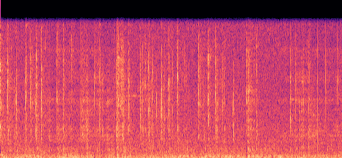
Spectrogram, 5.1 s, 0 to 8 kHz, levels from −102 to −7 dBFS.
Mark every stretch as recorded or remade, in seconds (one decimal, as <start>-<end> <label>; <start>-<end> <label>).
0.0-0.7 recorded; 0.7-1.7 remade; 1.7-4.2 recorded; 4.2-5.1 remade

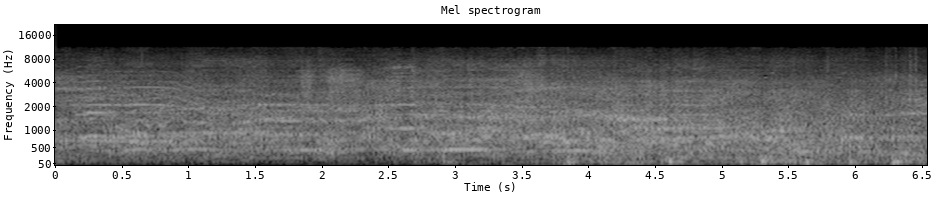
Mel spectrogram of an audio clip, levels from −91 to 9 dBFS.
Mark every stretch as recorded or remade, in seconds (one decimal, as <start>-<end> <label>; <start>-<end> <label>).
0.0-0.4 remade; 0.4-1.1 recorded; 1.1-6.5 remade

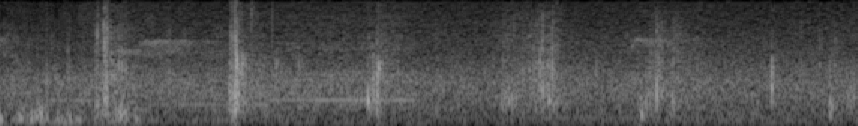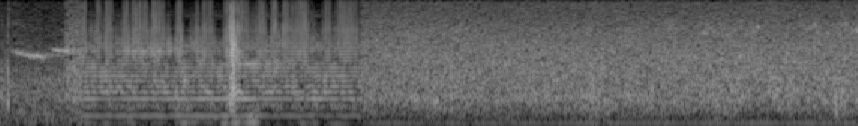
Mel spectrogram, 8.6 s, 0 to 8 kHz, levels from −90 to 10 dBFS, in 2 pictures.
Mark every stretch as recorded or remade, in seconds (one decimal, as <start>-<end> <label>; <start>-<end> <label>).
0.0-4.7 recorded; 4.7-6.1 remade; 6.1-8.6 recorded

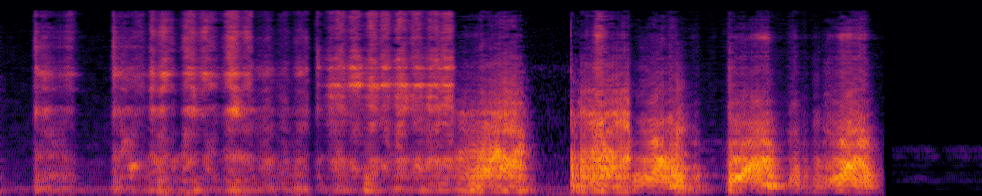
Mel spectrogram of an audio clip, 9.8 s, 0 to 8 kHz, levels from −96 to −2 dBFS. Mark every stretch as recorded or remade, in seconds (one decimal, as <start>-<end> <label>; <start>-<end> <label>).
0.0-5.2 remade; 5.2-5.8 recorded; 5.8-9.8 remade

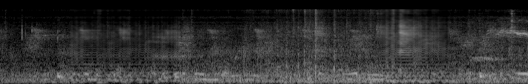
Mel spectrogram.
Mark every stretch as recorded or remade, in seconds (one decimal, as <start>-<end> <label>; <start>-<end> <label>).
0.0-0.7 recorded; 0.7-1.8 remade; 1.8-3.8 recorded; 3.8-4.5 remade; 4.5-5.3 recorded

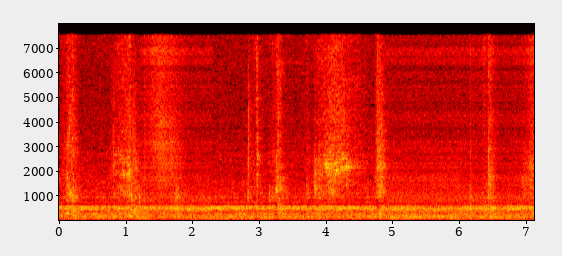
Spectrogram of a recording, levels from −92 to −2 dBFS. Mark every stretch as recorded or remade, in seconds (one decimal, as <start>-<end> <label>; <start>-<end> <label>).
0.0-1.2 recorded; 1.2-2.3 remade; 2.3-4.9 recorded; 4.9-7.1 remade

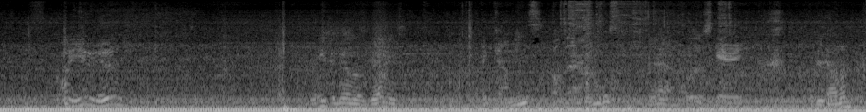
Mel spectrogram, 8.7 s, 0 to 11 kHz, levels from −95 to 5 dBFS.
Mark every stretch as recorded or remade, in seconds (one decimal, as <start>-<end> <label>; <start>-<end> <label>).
0.0-2.2 recorded; 2.2-4.0 remade; 4.0-8.7 recorded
